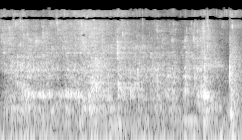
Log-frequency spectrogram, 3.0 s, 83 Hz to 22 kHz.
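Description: Tap water running into a container to measure 680 g for a Thermomix, a steady close hiss of flowing water with a few brief knocks and splashes near the end.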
